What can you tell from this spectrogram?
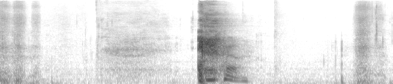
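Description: A person coughs several times after laughing at a joke, with one loud, harsh cough in the middle, a softer breathy exhale before it and a brief cough near the end. Clear, with no talking.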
